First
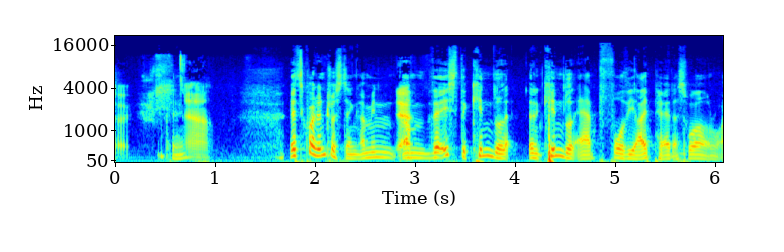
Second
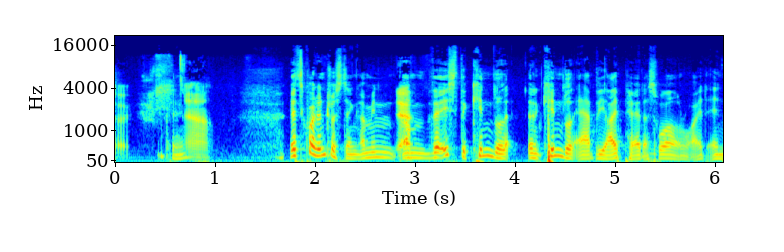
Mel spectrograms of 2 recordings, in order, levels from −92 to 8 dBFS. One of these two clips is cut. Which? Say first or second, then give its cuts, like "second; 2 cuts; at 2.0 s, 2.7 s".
second; 1 cut; at 4.8 s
